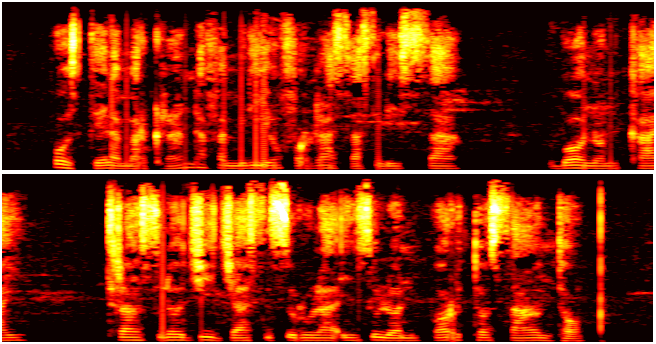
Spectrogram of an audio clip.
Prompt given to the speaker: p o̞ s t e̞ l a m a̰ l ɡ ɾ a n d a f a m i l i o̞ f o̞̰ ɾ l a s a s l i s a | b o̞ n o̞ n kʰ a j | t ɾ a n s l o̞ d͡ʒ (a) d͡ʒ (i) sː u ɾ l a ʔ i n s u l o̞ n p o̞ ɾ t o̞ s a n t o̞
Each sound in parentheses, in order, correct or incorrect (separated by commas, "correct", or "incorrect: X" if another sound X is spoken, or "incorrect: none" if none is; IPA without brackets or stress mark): incorrect: i, incorrect: a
